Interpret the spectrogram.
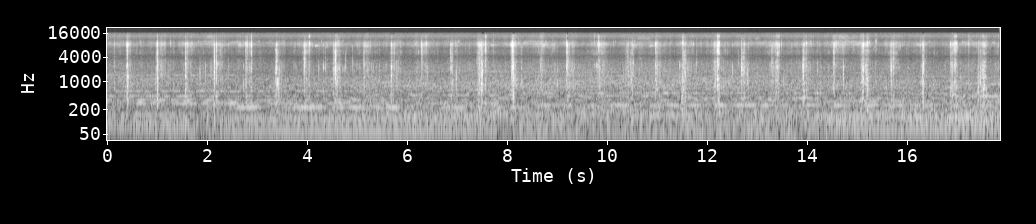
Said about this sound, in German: Du bemerkst, wie sich der Klang deiner Schritte nach und nach verändert, wenn du vom erdigen Pfad im Lighthouse Park zu den Steinen des White Lake Trails gelangst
